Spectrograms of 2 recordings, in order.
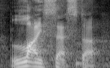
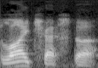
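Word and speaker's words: Leicester: most importantly he knows how to pronounce Lester we welcome back to the Pod Aro white hello chaps it's liester I know you have no idea how many people say to me it is leester right leester and I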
